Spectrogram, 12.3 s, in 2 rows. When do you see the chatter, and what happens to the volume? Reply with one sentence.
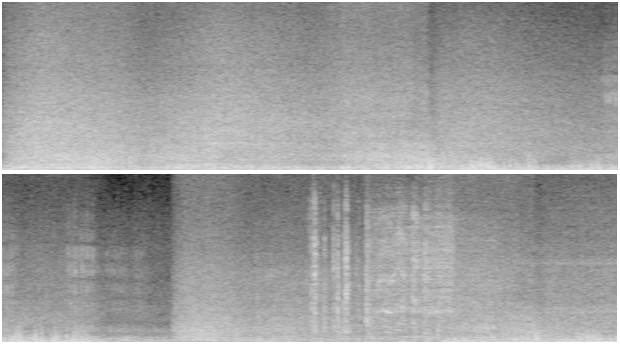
You can't hear the chatter here.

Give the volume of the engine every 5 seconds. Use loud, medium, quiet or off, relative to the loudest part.
loud, medium, loud.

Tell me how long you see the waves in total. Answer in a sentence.
The waves can be heard for 12 seconds in total.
